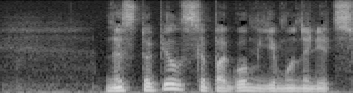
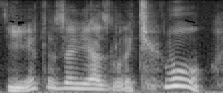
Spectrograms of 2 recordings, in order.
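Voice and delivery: higher, irritated grumbling; exasperated cursing; 7 semitones higher than usual. A narrator's reading. Cossack cursing his stuck pike, exasperated. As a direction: rise in annoyance to a high spit. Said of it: "ругались".

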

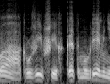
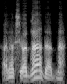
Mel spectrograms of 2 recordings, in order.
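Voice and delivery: plain reading voice

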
